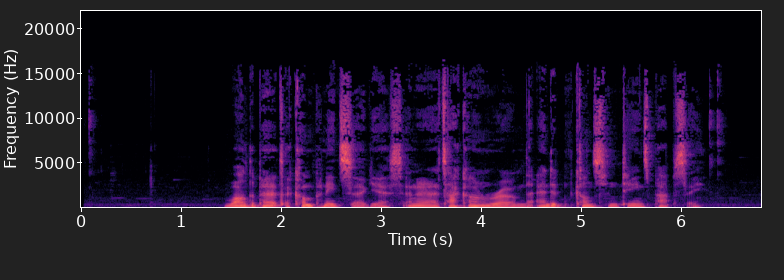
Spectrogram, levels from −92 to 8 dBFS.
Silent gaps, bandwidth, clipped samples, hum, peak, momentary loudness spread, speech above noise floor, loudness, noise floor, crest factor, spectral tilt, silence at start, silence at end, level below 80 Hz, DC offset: none; 16 kHz; under 0.1%; none; -10 dBFS; 8 LU; 38 dB; -29 LUFS; -67 dBFS; 22 dB; -4 dB/octave; 1.45 s; 0.4 s; -60 dBFS; under 0.1%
